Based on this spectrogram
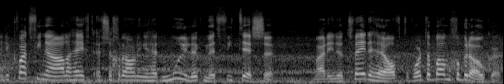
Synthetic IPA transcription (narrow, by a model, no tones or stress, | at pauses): ɪndəkʋaɹtfinaːləɦejftʰɛfsəχrownɪŋəɦətmujləkmɛtfitʰɛsə̰ | maːɾɪndətʋejdəɦɛlˠftʋɔɹtdəbɑmχəbrowkə̰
